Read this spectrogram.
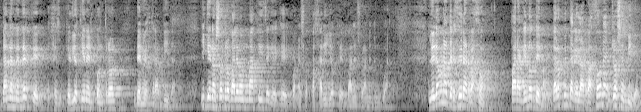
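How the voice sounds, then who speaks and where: A man's voice: a little high, mellow, recorded from a distance. A man from Spain preaching a sermon in a church, in a conversational way, joking with the congregation and chuckling often. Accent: Spanish from Spain. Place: church hall. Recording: echoey hall, voice from afar.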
